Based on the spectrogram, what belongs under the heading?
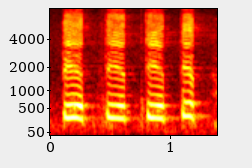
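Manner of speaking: high, loud beeping horn imitation; honking car horn. Preacher honking at the blocking angkot, loud mock horn. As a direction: tap out the horn like a frustrated driver.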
